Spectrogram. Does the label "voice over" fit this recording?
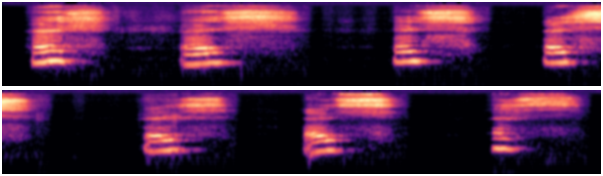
No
